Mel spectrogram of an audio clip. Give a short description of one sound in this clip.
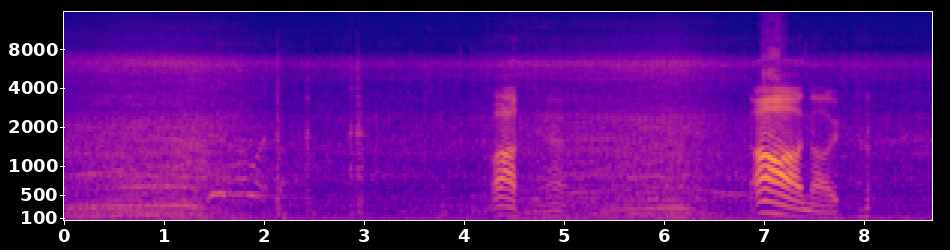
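A four-wheel-drive SUV's engine labours as the SUV crawls up a dirt slope.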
